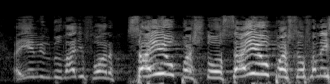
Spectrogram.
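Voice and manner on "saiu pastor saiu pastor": very high, loud, excited cheering; jubilant shout. Retold or imitated. Neighbor outside cheers to the pastor that the demon left, very high and loud. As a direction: cheer it out in relief.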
